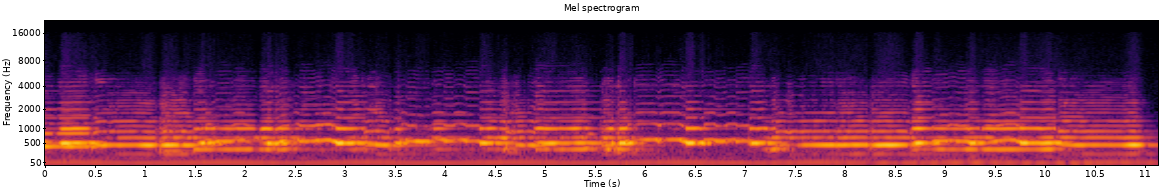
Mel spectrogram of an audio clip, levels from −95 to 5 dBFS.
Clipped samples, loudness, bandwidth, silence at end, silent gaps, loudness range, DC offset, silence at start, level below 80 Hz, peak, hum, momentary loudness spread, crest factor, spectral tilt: under 0.1%; -18 LUFS; 5.4 kHz; 0 s; none; 2 LU; under 0.1%; 0 s; -42 dBFS; -2 dBFS; none; 8 LU; 16 dB; -7 dB/octave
